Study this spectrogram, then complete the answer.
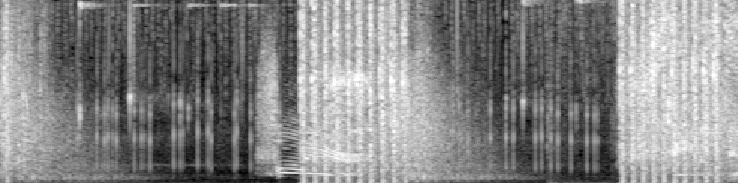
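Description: Rifle fire in the video game USC: Counterforce comes in two loud, rapid automatic bursts of about two seconds and one second, close and sharp, with a short quieter gap between them.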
